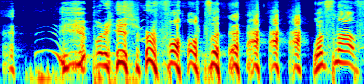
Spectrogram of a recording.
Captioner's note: laughs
